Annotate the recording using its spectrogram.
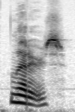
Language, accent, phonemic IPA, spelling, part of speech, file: English, US, /ˈlɛtɚz/, letters, noun / verb, En-us-letters.ogg
- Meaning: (noun) 1. plural of letter 2. Literature (school subject) 3. The liberal arts, humanities, learning (broad accumulated cultural knowledge)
